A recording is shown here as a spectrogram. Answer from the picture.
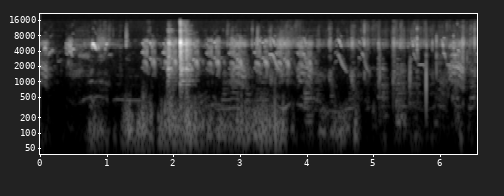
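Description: Small birds chirping over and over in short falling notes. For a few seconds in the middle a dense low rumble with knocks sits underneath, louder than the birds.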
